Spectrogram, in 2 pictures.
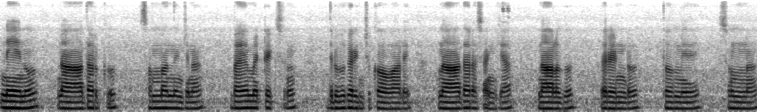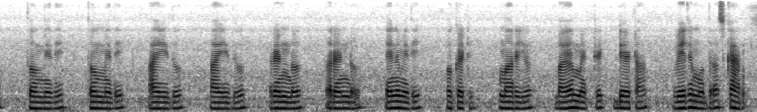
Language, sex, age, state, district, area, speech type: Telugu, male, 30-45, Telangana, Peddapalli, urban, read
